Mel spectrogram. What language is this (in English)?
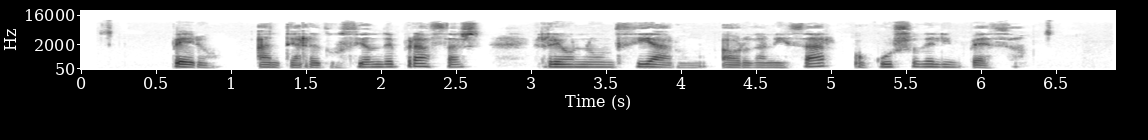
Galician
